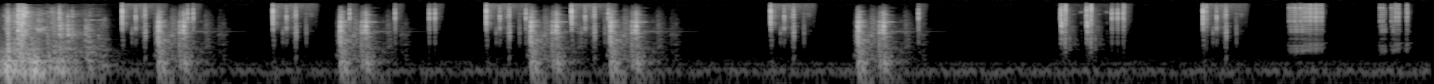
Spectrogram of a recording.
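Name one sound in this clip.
Menu selections click in short blips.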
